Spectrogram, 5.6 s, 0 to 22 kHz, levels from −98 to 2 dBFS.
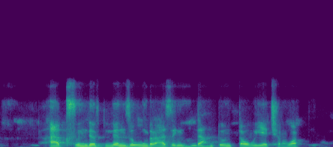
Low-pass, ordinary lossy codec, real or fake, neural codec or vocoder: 7.2 kHz; Opus, 16 kbps; fake; codec, 16 kHz, 0.8 kbps, ZipCodec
